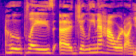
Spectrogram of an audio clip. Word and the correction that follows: Jelena: Yelena, your show. – Yelena. – Okay. Yeah. So the J is pronounced with the Y. Yelena.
